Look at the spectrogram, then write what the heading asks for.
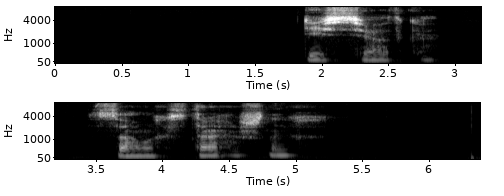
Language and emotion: Russian, sad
